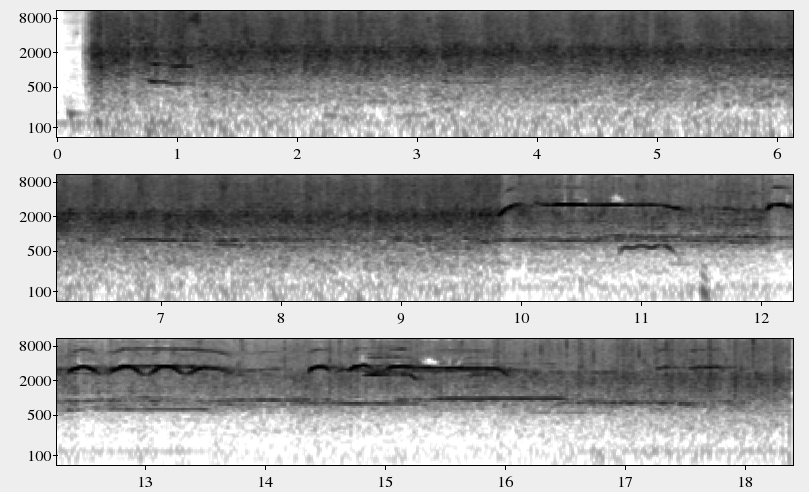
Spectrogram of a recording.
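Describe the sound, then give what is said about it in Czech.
A sold-out concert audience in the Aldis hall in Hradec Králové gives a standing ovation at the end of a concert, applauding loudly and continuously in a dense, sustained roar of clapping. Partway through, shrill whistles and scattered cheers rise above the ovation. “Mě by zajímalo, co cítíte, když celé hlediště stojí, tleská se slzami v očích.”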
